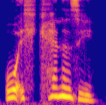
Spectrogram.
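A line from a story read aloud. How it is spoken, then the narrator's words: Groaning. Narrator (German): stöhnte Ntombi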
